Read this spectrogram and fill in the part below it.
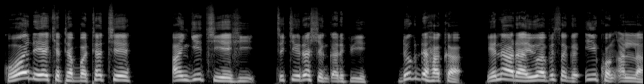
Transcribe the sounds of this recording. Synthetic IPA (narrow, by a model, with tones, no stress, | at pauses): kʷoː˦ja˦da˨jɐ˦kʲeː˨tɐ˨bːɐ˨tɐ˦rt͡ʃeː˦ | ʔa˦ŋɡʲɪ˦t͡ʃɪ˨jeː˦ɦi˦ | t͡ʃɪ˦kʲɪ˦nɽɐ˦ʃɪ˨ŋkʼɐ˦ɽɸiː˦ | dʊ˦k̚da˨ɦa˦ka˨ʔ | jɐ˦naː˨ɽaː˨jʊ˦waː˦bɪ˦sa˨ɡa˨ʔiː˦kʷɔ˨ŋʔa˦lːa̰˨h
